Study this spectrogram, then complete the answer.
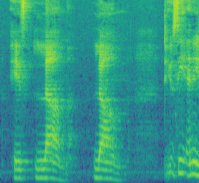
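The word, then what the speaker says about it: ل: fixture emitting lovely light lamb how do you say lamb touch the tip of the tongue to the upper gums near the root of the teeth so if if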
